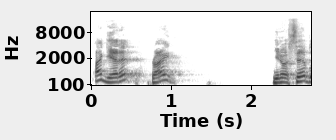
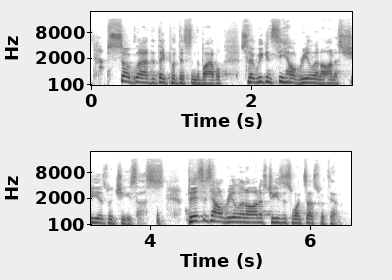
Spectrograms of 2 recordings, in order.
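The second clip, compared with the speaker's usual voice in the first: ordinary delivery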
